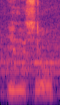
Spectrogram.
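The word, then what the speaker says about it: Ileso: And like the graphics are vibrant, especially when you're searching through the sands of like Santo Islao. That's how you pronounce it, Ilislo.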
